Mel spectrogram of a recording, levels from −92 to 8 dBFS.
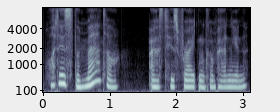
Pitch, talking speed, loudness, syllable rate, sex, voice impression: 205 Hz, 155 wpm, -17 LUFS, 5.7 syllables/s, female, gender-neutral, adult-like, slightly weak, soft, very calm, reassuring, kind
